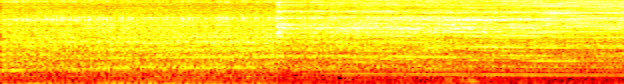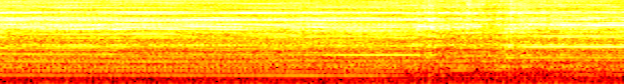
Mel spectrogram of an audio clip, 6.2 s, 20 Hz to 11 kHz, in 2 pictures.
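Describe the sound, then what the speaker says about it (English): Angle grinder cutting through the drive chain of a 2021 KTM 1290 Super Adventure S, a steady high-pitched grinding whine with gritty metallic scraping that holds loud and continuous, without talk. "and use a grinder"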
